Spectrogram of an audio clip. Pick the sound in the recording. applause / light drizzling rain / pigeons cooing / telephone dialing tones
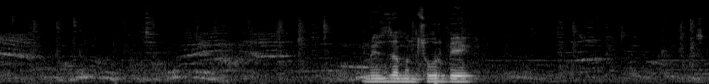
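pigeons cooing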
